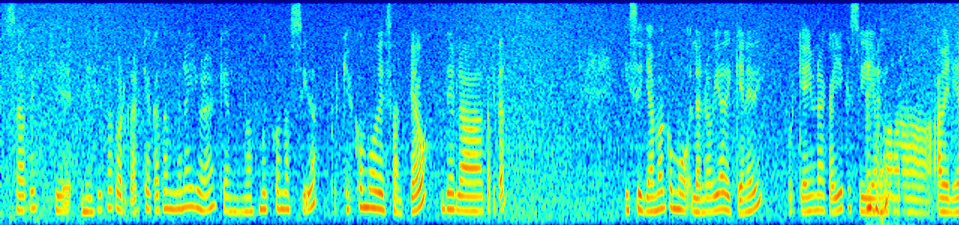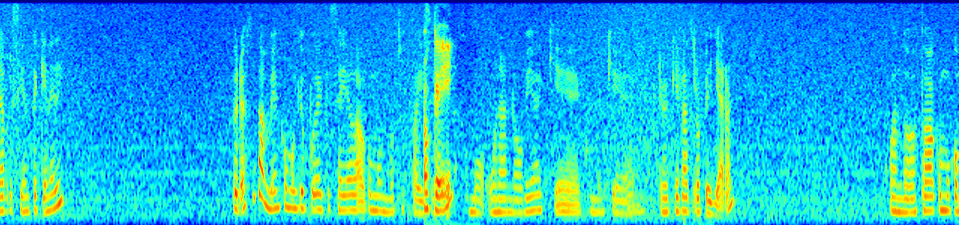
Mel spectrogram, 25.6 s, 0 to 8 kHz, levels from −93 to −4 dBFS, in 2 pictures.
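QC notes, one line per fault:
11.87–12.04 s and 18.71–19.07 s, speech suppressed in double talk: the speech briefly ducks, gently at first (a few decibels), then deeply (about 20 dB) for around 0.4 s. This is likely an echo canceller turning down the near talker while the far side spoke. The speech stays within the call band that stops at 8 kHz.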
